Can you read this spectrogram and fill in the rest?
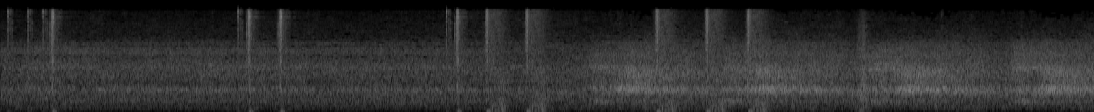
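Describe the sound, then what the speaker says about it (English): A football stadium crowd at a Liga match roars with a continuous, distant wash of noise that swells louder partway through, broken by sharp claps and thuds. "at least the crowd are appreciative of his efforts"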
